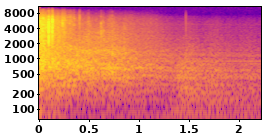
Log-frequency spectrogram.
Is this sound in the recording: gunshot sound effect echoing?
yes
